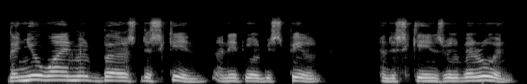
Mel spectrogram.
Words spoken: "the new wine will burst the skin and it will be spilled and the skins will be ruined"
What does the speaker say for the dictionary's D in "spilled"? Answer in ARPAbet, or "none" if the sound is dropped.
D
